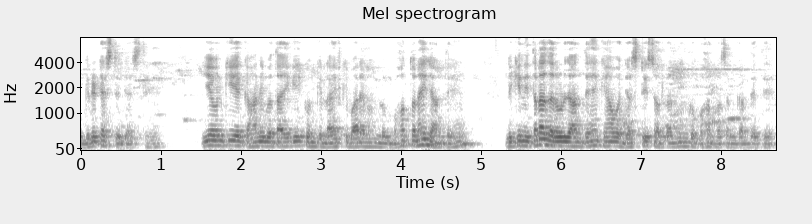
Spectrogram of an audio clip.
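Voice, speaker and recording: A man teaching an English class, reading each English line slowly and then explaining it at length. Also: medium pitch. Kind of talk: classroom lesson explaining a text. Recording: echoey room, faint background noise.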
